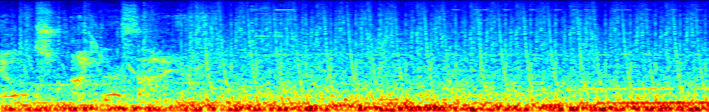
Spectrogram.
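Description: Retaliator ship turrets fire continuously in Star Citizen, a dense, steady stream of rapid shots layered over a low engine drone, loud and unbroken throughout.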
